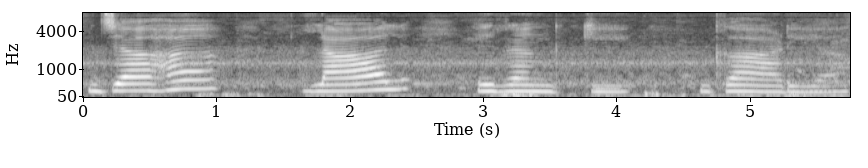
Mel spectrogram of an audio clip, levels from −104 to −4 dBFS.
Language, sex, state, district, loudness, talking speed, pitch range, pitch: Hindi, female, Bihar, West Champaran, -15 LUFS, 50 wpm, 215-245 Hz, 225 Hz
